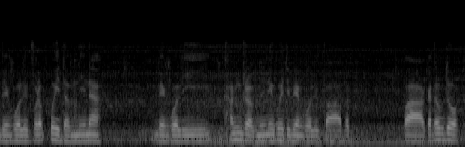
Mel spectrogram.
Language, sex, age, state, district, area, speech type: Manipuri, male, 18-30, Manipur, Thoubal, rural, spontaneous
